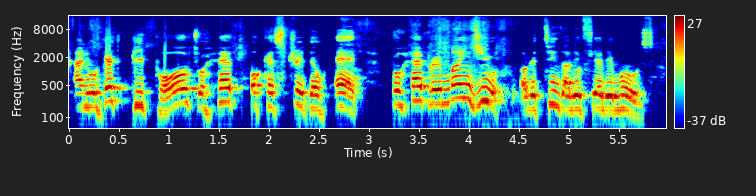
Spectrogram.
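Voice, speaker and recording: Husky-voiced man preaching a sermon. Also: a little high, animated, normal speed, warm tone, rough recording. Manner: repetitive, emphatic preaching. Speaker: pastor.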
